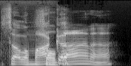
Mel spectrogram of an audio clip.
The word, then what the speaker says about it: Saldana: So on the person's name that I could not pronounce, Zoe Salamaca? – Saldana.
